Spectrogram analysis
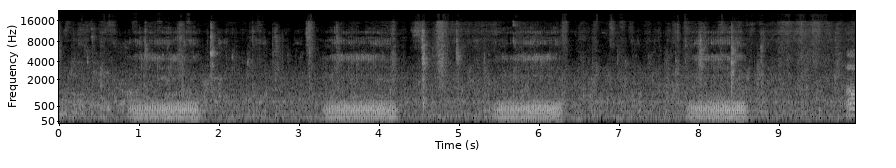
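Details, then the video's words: French Bulldog puppies three weeks old lying together while whelping; low snuffling, snore-like bursts roughly every two and a half seconds, with faint background noise. "French bulldog puppies. 3 weeks old"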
